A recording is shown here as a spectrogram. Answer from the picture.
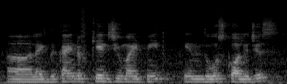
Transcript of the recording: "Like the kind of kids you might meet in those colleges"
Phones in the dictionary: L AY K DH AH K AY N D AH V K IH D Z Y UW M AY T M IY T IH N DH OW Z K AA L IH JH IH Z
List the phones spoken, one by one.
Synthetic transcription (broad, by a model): L AY K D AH K AY N D AH V K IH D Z Y UW M AY T M IY T IH N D OW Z K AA L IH JH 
